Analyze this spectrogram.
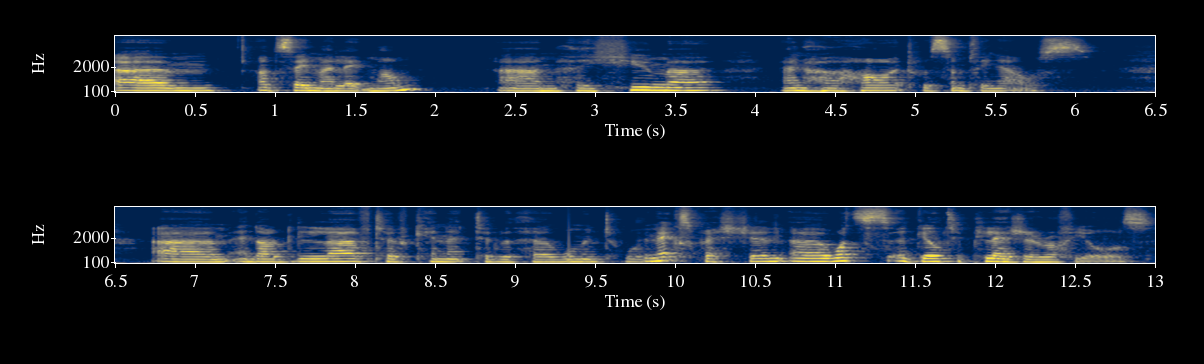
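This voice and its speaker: A woman's fairly low, monotone, flat voice in a Zimbabwean accent, at a fairly slow pace, on a very clean recording with a silent background. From Zimbabwe (Bulawayo, Masvingo). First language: Shona. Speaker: lifestyle vlogger. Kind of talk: casual vlog to camera.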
